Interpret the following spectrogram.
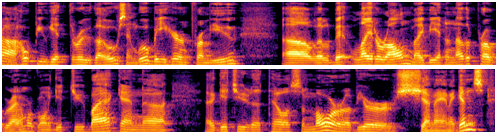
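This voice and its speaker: A man's voice: medium pitch, a little mellow. Folksy man hosting a music show. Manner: folksy, drawn-out repetition. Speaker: radio show host.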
